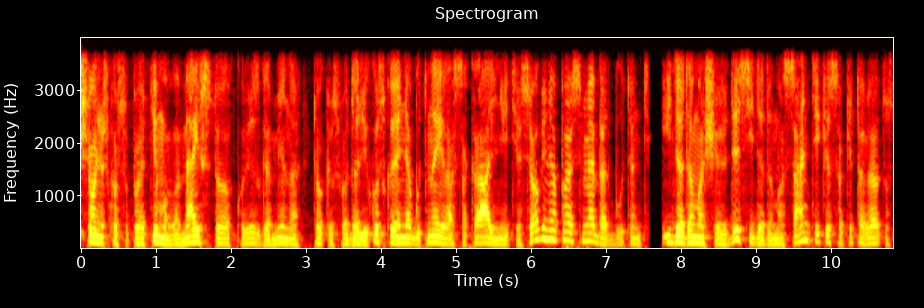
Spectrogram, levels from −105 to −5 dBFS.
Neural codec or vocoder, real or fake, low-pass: none; real; 3.6 kHz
